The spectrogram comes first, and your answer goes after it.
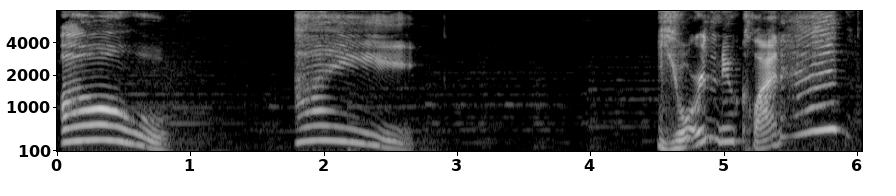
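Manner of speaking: ordinary talk, nothing marked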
